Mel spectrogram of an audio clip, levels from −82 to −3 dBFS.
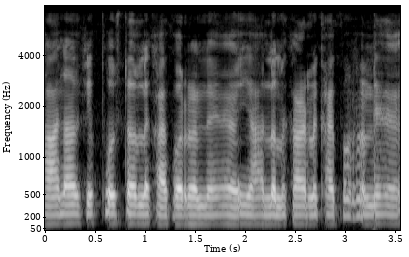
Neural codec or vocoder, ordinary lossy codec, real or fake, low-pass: codec, 44.1 kHz, 3.4 kbps, Pupu-Codec; none; fake; 7.2 kHz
